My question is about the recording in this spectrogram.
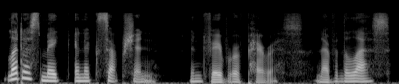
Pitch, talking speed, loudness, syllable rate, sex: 145 Hz, 150 wpm, -23 LUFS, 5.0 syllables/s, female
